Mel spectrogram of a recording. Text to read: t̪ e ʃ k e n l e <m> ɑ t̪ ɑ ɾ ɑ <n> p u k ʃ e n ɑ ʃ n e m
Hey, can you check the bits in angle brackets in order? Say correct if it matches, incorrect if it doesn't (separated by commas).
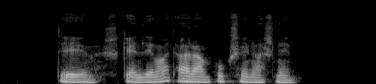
correct, incorrect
